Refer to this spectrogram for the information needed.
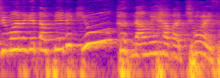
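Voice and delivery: imitated Vietnamese nail lady, starting high; Vietnamese accent. Nail lady offering a pedicure, Vietnamese accent. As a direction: sales pitch in a mimicked Vietnamese accent. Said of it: "I love their accent".

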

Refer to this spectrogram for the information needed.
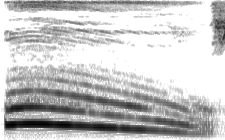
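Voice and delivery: U said long, high and loud; loud drawn-out U. Shown as a demonstration. Teacher showing the sound U to kids. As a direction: model the vowel U for the children. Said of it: "vamos colocar essa outra vogal aqui".

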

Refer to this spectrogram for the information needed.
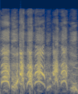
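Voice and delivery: mock agonised yelps; hammed-up pained cries. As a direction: wail high and slow as if pounded.

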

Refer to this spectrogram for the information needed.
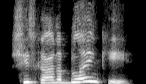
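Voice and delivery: high, loud jeering howl; mocking howl. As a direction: crow it out high and loud to tease. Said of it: "I howl".

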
